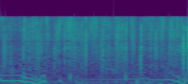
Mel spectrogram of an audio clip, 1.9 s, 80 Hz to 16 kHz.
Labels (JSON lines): {"label": "biophony, cascading saw", "recorder": "SoundTrap 600 or HydroMoth"}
